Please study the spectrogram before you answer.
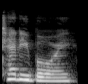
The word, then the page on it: teddy boy: American English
